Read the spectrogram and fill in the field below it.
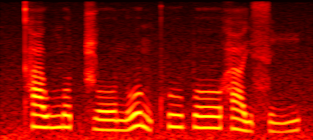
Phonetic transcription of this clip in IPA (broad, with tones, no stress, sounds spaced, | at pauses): kʰ a˧ w ŋ o˧ t̚ t͡ɕ oː˩ n ʋ o˥˨ ŋ pʰ u˧ p oː˧ h a˧˩ j s i˩˧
